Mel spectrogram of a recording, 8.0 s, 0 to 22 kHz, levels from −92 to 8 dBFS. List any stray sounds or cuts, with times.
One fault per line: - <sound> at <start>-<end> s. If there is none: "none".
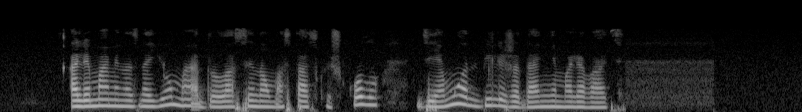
none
